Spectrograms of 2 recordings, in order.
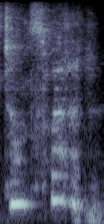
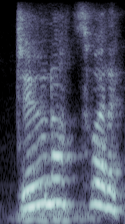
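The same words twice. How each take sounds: First: Aunt's advice, high and hushed; retold hushed advice. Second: "Do not" said as two separate words, pitched up; retold emphatic repeat. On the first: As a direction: softly imitate an aunt's reassurance, pitched up. Retelling aunt's advice, first take. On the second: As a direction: spell out "Do not" firmly and higher, imitating an aunt. Aunt repeats advice more firmly.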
